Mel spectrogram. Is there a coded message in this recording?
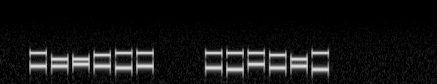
Yes: DTMF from 0.3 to 3.3 s, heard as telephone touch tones, dialled by machine, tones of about 160 ms. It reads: C7*9BC BAD67A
